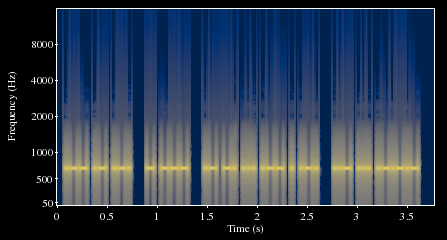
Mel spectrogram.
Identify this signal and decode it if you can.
Morse code, heard as a keyed tone, about 50 wpm, 700 Hz. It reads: WAR TO ANSWER US.
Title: Sentences from Top 1500 Words 50wpm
